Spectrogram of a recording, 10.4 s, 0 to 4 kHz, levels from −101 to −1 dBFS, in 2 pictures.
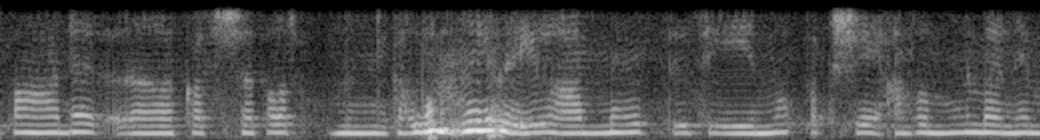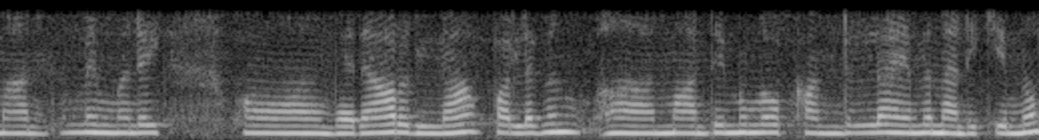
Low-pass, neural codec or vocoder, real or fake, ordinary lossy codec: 3.6 kHz; codec, 24 kHz, 0.9 kbps, WavTokenizer, small release; fake; none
